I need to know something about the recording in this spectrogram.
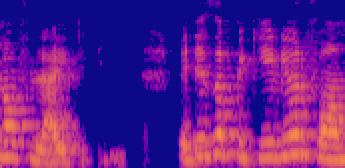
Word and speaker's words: Litotes: तो this is the pronunciation of Litotes.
